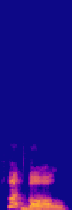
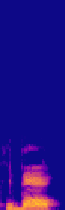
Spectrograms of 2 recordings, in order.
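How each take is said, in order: First: The final l sound is clearly heard. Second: The final l sound is dropped. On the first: The speaker calls it right. "make sure that we can hear the sound of the l" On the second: The speaker calls it wrong. "A lot of people will say"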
